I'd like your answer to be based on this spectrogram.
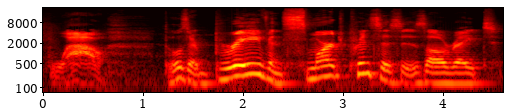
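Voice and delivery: ordinary delivery, nothing marked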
